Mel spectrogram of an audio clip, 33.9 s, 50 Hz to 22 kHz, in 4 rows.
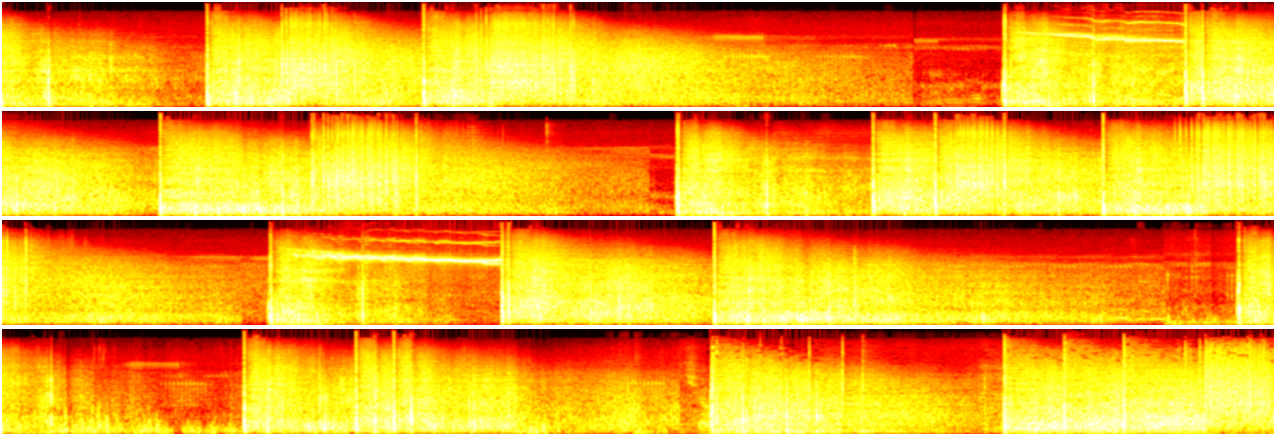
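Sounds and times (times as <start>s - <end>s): firework crackle: 0.0s - 5.4s, 6.7s - 33.9s
firework shell reports: 6.1s - 8.7s, 29.6s - 31.2s.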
